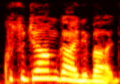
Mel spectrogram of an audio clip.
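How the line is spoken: Groaning. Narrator (Turkish): diye inledi Rose of Sharon

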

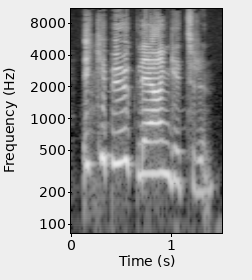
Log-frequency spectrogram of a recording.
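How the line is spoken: Plain. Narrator (Turkish): dedi Bay Teo

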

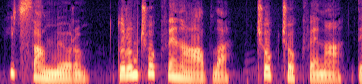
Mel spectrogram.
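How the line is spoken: Very low, secretive voice. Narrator (Turkish): Rahat sanki telefonda bana bir devlet sırrı veriyormuş gibi gayet alçak bir sesle

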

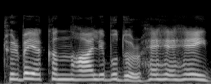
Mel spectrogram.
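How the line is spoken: Shouting. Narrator (Turkish): diye bağırıyor

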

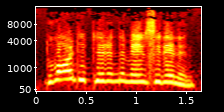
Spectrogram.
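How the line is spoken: Shouting. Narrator (Turkish): diye bağırdı

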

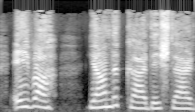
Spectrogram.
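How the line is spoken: Shouted. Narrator (Turkish): diye bağırdığı duyuldu

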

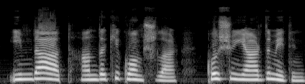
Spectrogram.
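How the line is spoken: Shouting. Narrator (Turkish): diye bağırarak

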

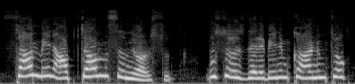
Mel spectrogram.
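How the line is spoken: Shouted. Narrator (Turkish): diye bağırdı

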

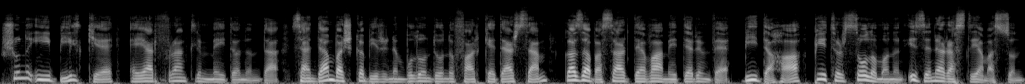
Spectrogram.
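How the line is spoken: Plain. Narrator (Turkish): dedi

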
